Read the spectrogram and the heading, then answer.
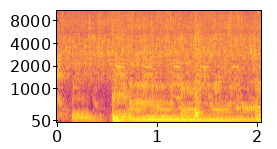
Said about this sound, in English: Sizzle, sizzle, crackle, crackle. Moist. We are enjoying something from our good friends at Kentucky Fried Chicken.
